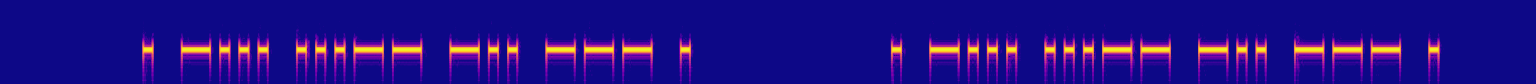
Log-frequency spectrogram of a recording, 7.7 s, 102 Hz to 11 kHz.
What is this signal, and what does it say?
Morse code, heard as a keyed tone, about 25 wpm, 700 Hz. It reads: EB3DOE EB3DOE
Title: DXCC-100 Call Signs - 6 Characters - Repeated 3x - 25wpm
